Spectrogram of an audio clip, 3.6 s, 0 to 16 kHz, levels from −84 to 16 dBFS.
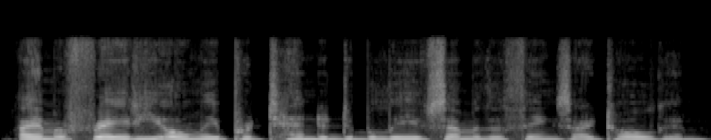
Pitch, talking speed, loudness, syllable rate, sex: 140 Hz, 255 wpm, -18 LUFS, 6.3 syllables/s, male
